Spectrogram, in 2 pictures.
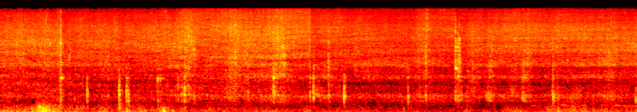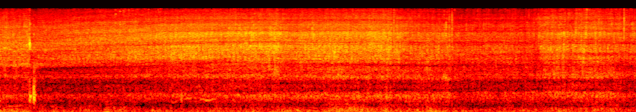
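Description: Meat curry frying in a metal pot, a metal ladle clinking and scraping against the pot as it is stirred, many sharp clicks through the first half. About nine seconds in the sizzle grows into a louder, steady hiss.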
